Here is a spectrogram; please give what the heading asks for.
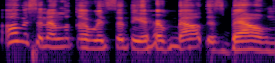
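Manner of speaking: usual speaking voice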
